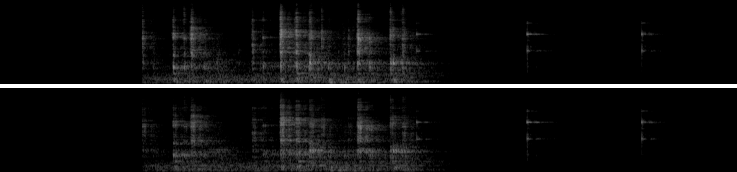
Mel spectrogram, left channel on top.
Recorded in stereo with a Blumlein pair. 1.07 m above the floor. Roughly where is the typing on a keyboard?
Ahead left.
